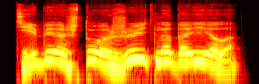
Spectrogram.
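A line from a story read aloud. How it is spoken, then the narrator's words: Growling. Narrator (Russian): прорычал искатель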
